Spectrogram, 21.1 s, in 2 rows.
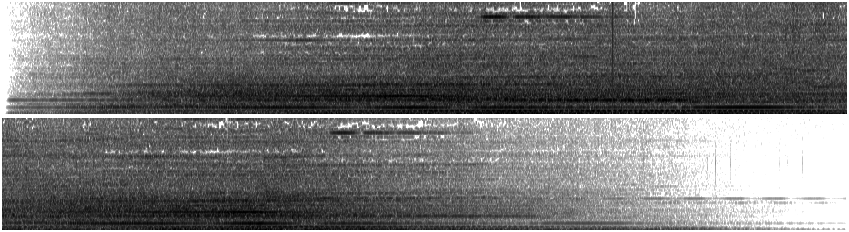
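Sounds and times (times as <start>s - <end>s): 
tense music loop: 2.1s - 20.0s.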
